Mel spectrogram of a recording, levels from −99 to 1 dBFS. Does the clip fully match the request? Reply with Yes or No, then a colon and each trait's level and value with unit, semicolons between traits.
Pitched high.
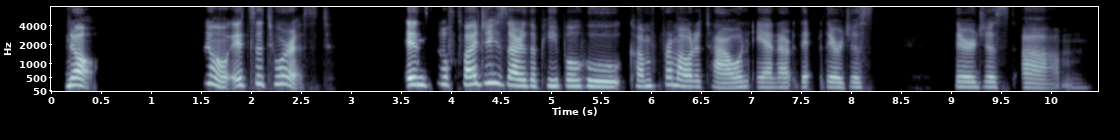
Yes: high, 200 Hz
